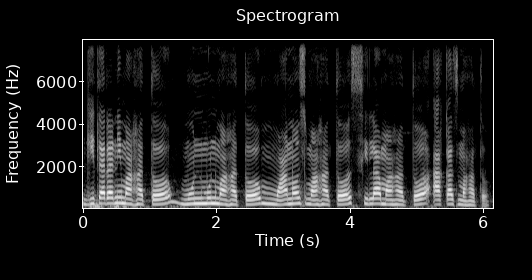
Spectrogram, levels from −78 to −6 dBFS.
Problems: none marked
